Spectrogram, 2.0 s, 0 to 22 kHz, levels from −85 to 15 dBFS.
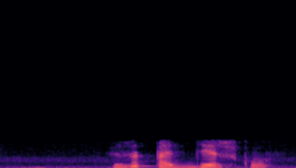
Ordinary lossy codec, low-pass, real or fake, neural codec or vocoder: none; 3.6 kHz; fake; codec, 16 kHz in and 24 kHz out, 2.2 kbps, FireRedTTS-2 codec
